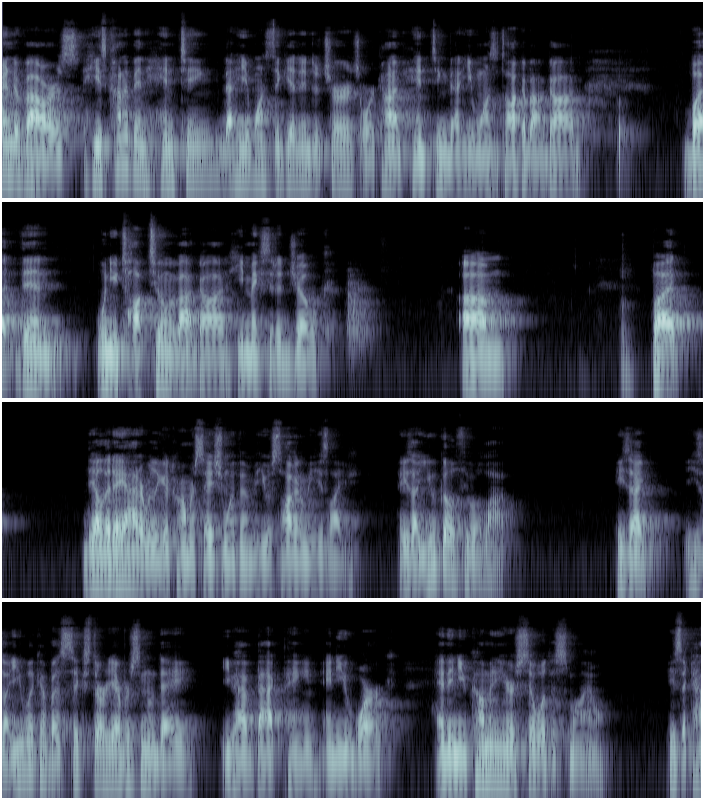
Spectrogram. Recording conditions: large echoing room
